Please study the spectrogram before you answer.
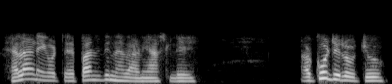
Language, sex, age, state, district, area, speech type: Odia, male, 45-60, Odisha, Nabarangpur, rural, conversation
